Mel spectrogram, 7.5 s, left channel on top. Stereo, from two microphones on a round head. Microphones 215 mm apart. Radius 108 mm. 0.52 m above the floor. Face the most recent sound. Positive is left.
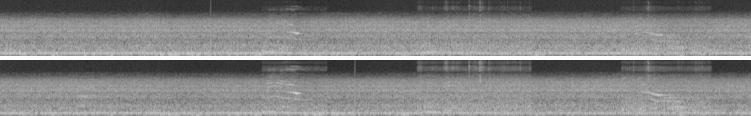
turn(degrees=-30)  # may be behind; listen again after turning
